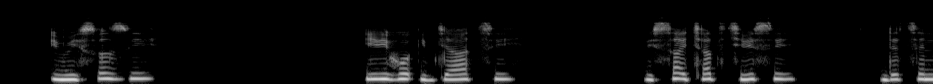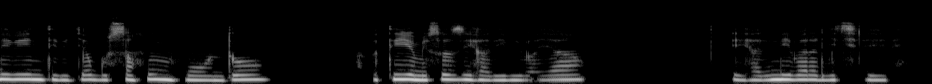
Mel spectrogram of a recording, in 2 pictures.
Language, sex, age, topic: Kinyarwanda, female, 18-24, agriculture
